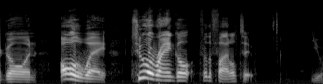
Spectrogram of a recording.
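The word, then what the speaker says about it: Erangel: Tom we are going all the way to a wrangle for the final two you actually said it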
